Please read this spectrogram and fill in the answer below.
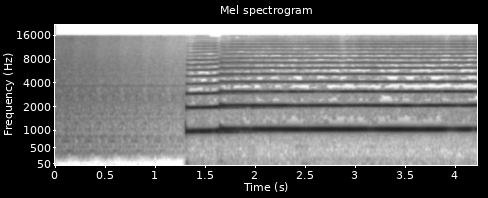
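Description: Trance dance music: a hissing sweep fades away over the first second, then a single bright synthesizer note comes in suddenly and is held steady.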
